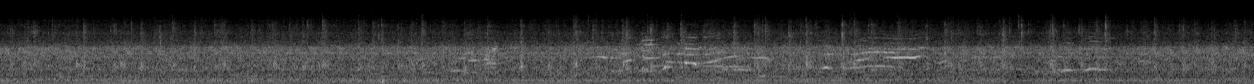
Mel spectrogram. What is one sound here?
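A crowd cheers and calls out along a road outdoors.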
